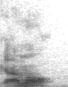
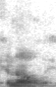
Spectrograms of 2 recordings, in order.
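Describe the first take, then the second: First: It is clipped, ending without the final vowel. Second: It is fully pronounced, ending with the final vowel. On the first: This is how it is said locally. "we use the accent. We say ganol" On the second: This is how it is said elsewhere. "We don't say cannoli"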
